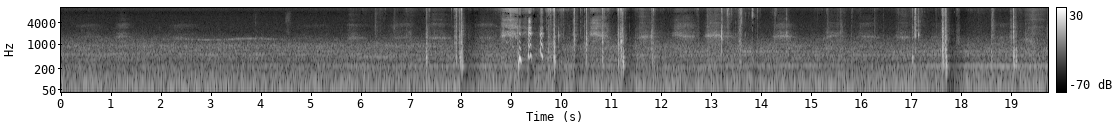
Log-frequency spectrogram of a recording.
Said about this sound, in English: Sorry, I'm having fun cracking the ice.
